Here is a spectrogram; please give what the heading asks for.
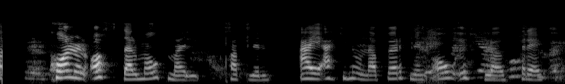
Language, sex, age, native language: Icelandic, female, 13, Icelandic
